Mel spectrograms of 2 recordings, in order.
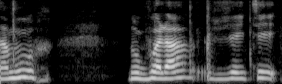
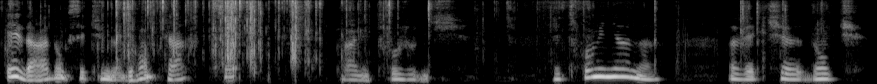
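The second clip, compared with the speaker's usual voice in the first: usual speaking voice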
